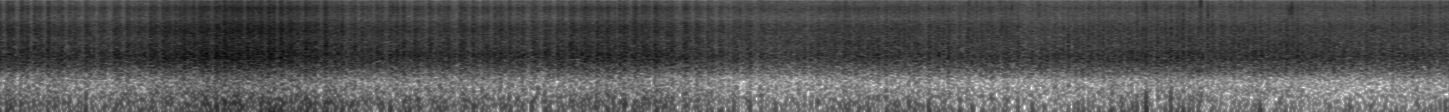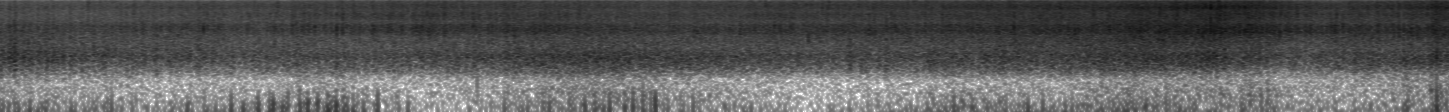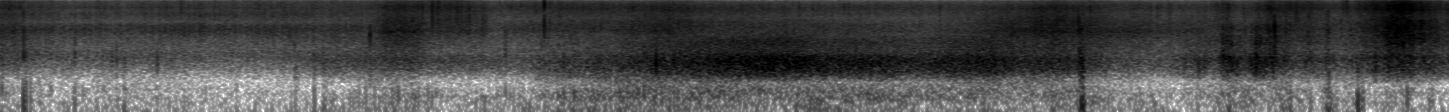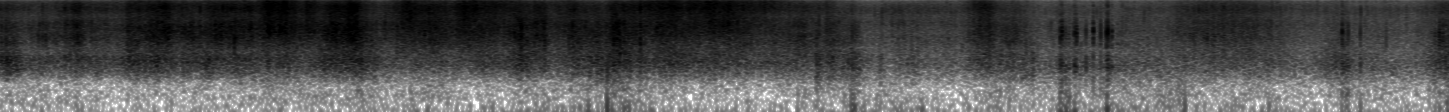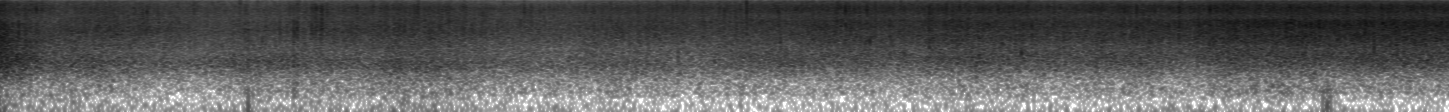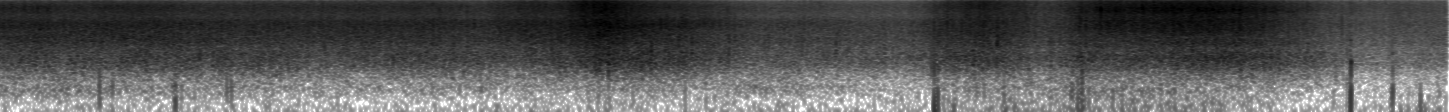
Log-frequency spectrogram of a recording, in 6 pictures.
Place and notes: Lithuania, Utena, underwater spring (hydrophone)
heres underwater spring, which just fountain in the small river, bubbling sands from the bottom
